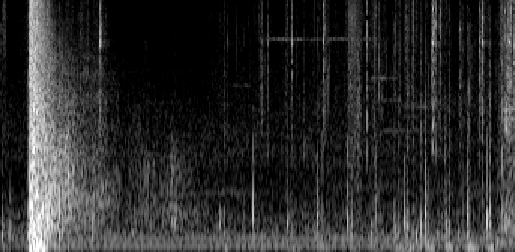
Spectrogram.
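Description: A single loud gunshot cracks out in the video game L.A. Noire, followed by quieter scattered impacts, clicks and footsteps over a low steady hum.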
